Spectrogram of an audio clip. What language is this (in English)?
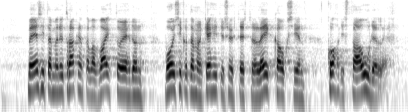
Finnish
